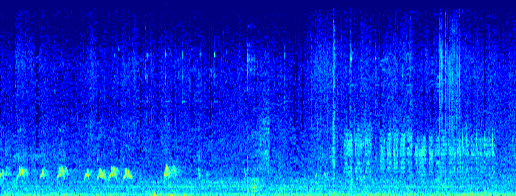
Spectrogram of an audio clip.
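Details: Bee-eaters near nest holes in flat open terrain at Puszta Eldorado, giving a quick run of about nine purring, rolling notes in the first three seconds, then quieter with faint hiss and distant noises.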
